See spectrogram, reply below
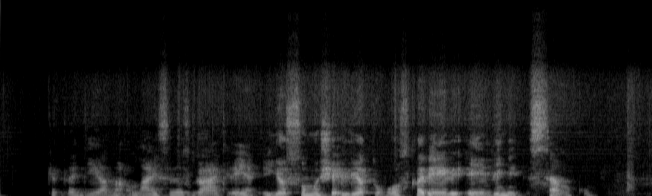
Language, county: Lithuanian, Vilnius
